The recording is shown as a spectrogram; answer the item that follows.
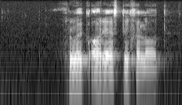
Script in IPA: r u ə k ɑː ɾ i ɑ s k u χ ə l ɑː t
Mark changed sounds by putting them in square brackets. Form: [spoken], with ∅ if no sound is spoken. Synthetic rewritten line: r u ə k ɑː ɾ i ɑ s [t] u χ ə l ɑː t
